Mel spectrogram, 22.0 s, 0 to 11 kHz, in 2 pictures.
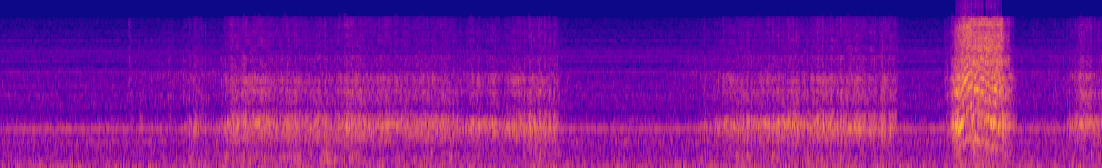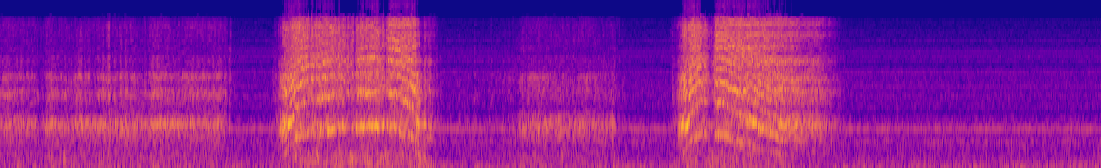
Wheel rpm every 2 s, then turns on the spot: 0, 20, 20, 0, 20, 20, 20, 120, 10, 20, 0.
2-6 10-16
